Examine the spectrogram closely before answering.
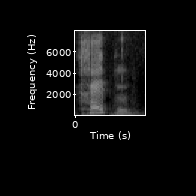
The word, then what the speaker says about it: crêpe: come, que é gostoso, que tem um acento circunflexo. E o acento circunflexo em francês ele é diferente do português. Então ele vai abrir mais a letra, sendo que no português ele fecha.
